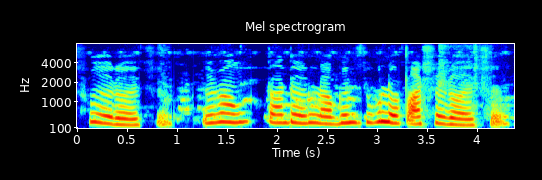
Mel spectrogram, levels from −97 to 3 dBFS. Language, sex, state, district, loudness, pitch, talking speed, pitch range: Bengali, female, West Bengal, Purulia, -15 LUFS, 275 Hz, 110 wpm, 245-295 Hz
